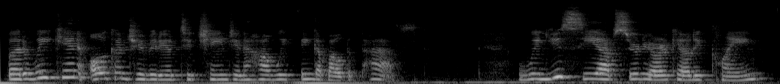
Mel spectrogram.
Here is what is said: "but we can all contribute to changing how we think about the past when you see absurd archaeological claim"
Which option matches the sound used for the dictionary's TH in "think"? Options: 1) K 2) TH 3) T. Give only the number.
2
